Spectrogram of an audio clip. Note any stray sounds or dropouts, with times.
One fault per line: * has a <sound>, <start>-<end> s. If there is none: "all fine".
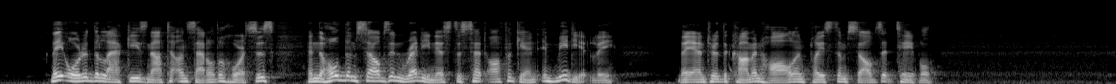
all fine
